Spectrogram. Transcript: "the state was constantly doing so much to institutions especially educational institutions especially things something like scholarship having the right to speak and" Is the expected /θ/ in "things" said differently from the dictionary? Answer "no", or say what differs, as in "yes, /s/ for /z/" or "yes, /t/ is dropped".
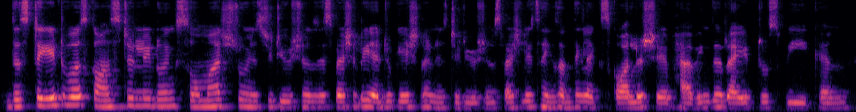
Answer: yes, /s/ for /θ/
